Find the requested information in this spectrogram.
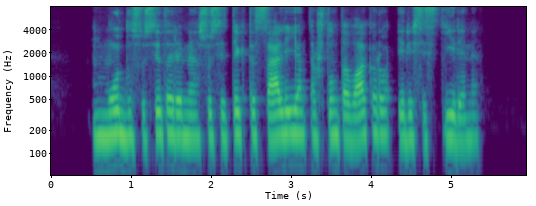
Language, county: Lithuanian, Vilnius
